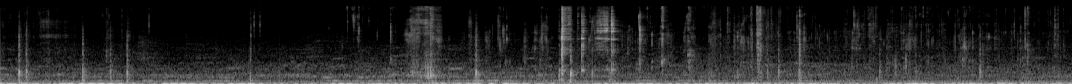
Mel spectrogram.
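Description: Close-miked chewing and biting of crisp fried puri, with many small crackles and the loudest crunches a little after four seconds and around six seconds. Near the end come light knocks of fingers against a curry bowl.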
